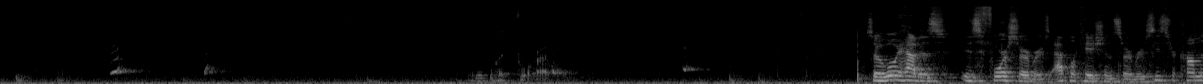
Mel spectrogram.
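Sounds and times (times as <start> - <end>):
faint low hum: 0.0 - 12.0
marker squeaking on glass: 1.1 - 2.4, 6.8 - 7.2.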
